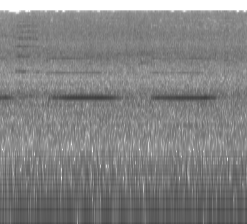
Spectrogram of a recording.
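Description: Reversing alarm on road-construction machinery, a single steady tone beeping about once a second, each beep a little over half a second long, over a low engine rumble.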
